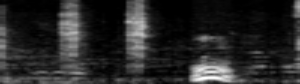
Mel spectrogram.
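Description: Near silence by still water, broken by two faint short clicks about half a second apart and, a little later, a brief low hum-like voiced sound that rises and falls in pitch.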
